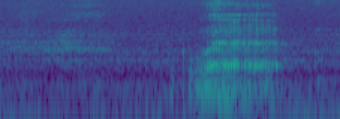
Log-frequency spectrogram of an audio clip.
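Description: A pause with only low room noise, then about a second and a half in a man's voice gives one short drawn-out hesitation syllable, an 'eh' with no word.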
